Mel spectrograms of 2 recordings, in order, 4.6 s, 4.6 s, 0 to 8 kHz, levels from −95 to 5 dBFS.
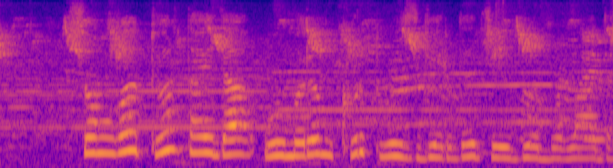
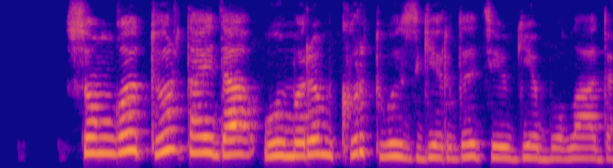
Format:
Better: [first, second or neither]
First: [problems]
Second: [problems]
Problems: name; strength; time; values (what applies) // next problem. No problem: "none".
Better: second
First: background sound (Chirp, tweet); 9 dB below the speech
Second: none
